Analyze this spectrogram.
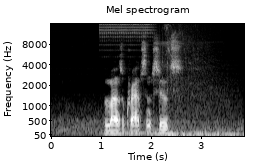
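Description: A game menu plays a bright chime as an item is crafted.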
